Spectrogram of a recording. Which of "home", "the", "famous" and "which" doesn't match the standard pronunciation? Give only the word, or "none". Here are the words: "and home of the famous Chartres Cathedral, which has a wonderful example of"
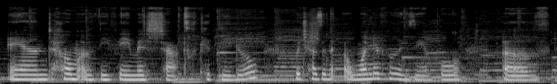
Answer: none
